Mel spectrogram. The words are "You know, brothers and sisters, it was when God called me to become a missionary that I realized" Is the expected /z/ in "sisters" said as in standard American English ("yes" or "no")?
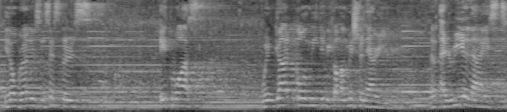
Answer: no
